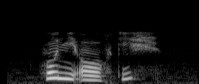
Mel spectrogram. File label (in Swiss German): "honigartig", Bas Rhin; vin; miel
